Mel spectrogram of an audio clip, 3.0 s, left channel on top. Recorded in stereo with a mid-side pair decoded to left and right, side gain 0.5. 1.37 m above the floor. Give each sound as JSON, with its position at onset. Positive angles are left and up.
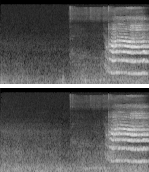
{"t": 1.4, "sound": "a cat meowing", "azimuth_deg": 55, "distance_m": 3.0}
